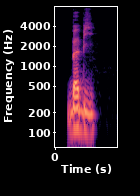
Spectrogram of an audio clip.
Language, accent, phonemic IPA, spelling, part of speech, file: French, France, /ba.bi/, babi, adjective / noun, LL-Q150 (fra)-babi.wav
- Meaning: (adjective) Bábí (of or relating to Báb or Bábism); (noun) Bábí (follower of Bábism)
